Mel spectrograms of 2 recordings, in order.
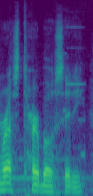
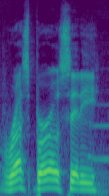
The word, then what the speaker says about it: Rustboro City: I keep saying Rust Turbo City. I said that when I was a kid, but Rustboro City is what it's called.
